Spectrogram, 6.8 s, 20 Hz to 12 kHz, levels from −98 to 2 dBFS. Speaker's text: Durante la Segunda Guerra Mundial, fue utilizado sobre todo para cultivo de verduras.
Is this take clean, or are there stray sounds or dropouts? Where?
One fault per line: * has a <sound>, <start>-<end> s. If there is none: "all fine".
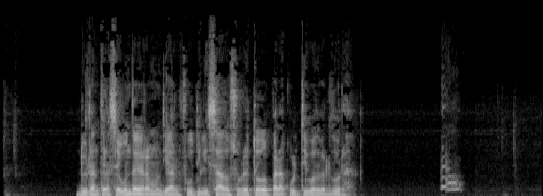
* has a bark, 5.5-5.8 s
